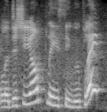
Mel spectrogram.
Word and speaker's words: L'addition: L'addition, s'il vous plaît. – L'addition. – L'addition. – L'addition, s'il vous plaît. – Right. The L follows into, like, addition.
